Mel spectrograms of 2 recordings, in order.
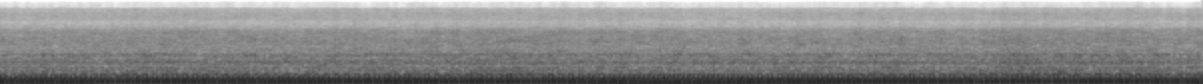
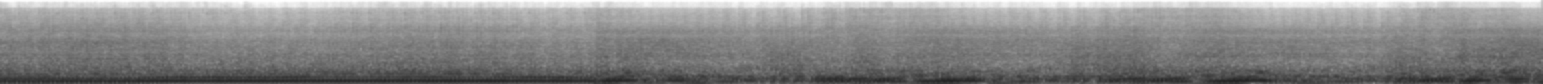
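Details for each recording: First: Car engine just restarted after the oil pan was pulled and the rod caps checked over a knock that seemed to worsen (no bad rods found), downpipe disconnected, still cold: a loud, deep open-exhaust rumble with only a faint light slap. Light cold piston slap, nothing concerning. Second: Turbo petrol engine warming up after the oil pan was pulled to look for a knock and refitted with reused gaskets: steady idle and clean revs, only slight piston slap that goes away once warm.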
